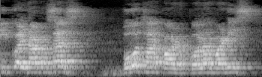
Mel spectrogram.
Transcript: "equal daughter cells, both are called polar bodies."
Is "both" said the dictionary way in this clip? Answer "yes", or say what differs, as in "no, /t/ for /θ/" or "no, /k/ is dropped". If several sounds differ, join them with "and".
no, /t/ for /θ/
